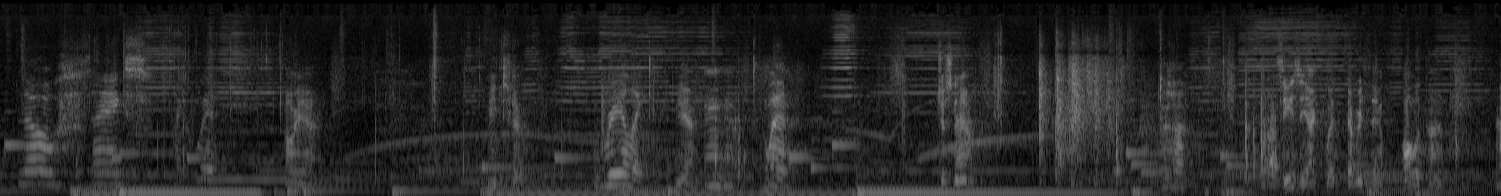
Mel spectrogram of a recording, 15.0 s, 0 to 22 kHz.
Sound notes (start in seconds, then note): 10.4 clatters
